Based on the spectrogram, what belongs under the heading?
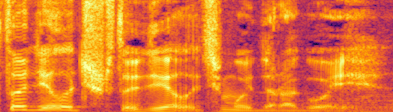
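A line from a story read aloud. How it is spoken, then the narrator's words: Sighed. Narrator (Russian): вздохнул Григорий Александрович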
